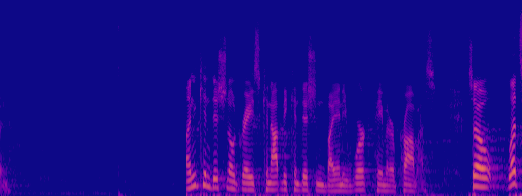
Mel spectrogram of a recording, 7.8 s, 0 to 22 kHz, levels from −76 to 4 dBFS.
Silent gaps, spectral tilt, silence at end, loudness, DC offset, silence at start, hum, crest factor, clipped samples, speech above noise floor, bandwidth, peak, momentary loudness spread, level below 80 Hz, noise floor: none; -5 dB/octave; 0 s; -37 LUFS; under 0.1%; 0 s; none; 22 dB; under 0.1%; 40 dB; 17 kHz; -16 dBFS; 14 LU; -64 dBFS; -76 dBFS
